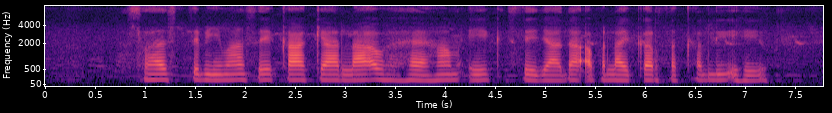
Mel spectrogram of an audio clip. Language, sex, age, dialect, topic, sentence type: Magahi, male, 31-35, Central/Standard, banking, question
